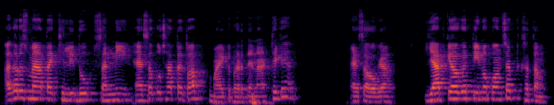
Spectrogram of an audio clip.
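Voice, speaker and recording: Male grammar teacher, high-pitched voice, lecture style; asks his own questions and stresses example sentences loudly and slowly. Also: lively intonation. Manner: explains step by step, often asks and answers his own questions. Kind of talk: classroom lecture.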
